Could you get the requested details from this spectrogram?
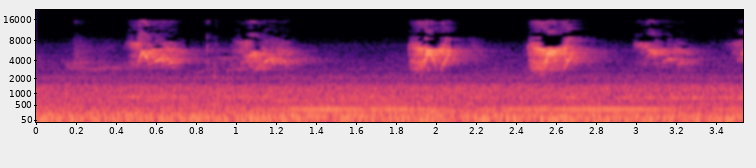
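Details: Sunrise house sparrows giving a few scattered, softer chirps over about three seconds, two louder ones standing out, with a faint steady tone in the background.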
